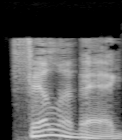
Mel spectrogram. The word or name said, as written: filibeg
